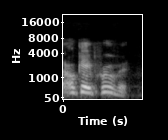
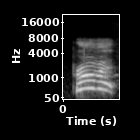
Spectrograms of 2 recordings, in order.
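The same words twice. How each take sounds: First: Said in the usual way. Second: Higher and louder, a barked challenge; forceful shouted prove it; loud demand. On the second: Shown as a demonstration. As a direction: punch it out like a dare shouted across the room.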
